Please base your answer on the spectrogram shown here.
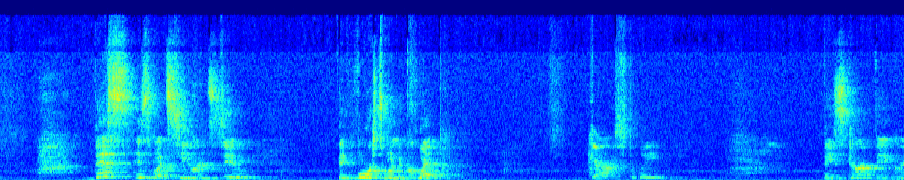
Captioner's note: sigh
